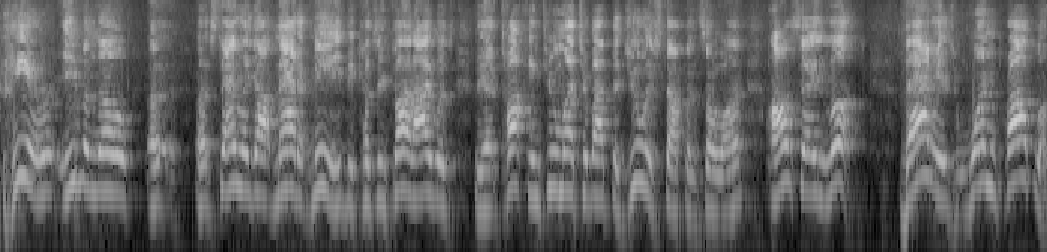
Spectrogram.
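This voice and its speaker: A man with a high pitch talks at a fairly slow pace with hardly any pauses. His loudness stays very even, and audible room echo surrounds him. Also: ordinary pitch variation. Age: 80s+. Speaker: panelist, academic. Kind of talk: panel discussion. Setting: theatre event with audience. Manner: animated.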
